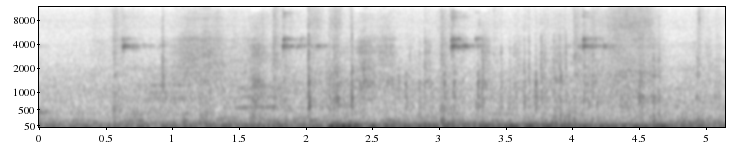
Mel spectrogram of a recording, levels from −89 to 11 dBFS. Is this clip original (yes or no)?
no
